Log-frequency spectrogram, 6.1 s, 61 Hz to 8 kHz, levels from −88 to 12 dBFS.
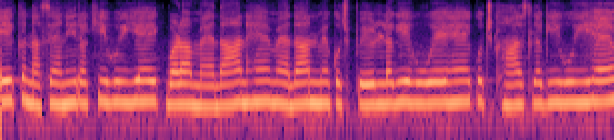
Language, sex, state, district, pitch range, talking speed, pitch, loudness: Hindi, female, Chhattisgarh, Bilaspur, 220-235 Hz, 205 wpm, 230 Hz, -14 LUFS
